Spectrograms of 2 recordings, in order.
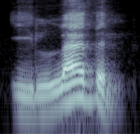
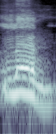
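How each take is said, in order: First: The opening vowel sound is clearly pronounced. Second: The opening vowel sound is left out. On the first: The speaker calls it right. "I said eleven" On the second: The speaker calls it wrong. "by not saying the E"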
